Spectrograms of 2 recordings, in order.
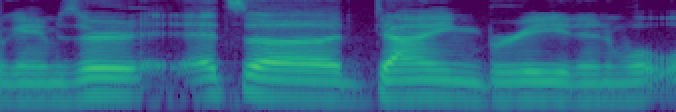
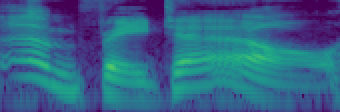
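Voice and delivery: arcade game announcer narration voice; 4 semitones higher than usual. Remembering an old arcade game, doing the arcade announcer voice. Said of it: "The arcade narration".

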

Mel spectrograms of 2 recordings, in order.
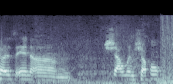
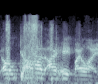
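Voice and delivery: mild, yelled, scream-like cry of despair; 4 semitones higher than usual. Playing a game with a teammate, unable to put the fuses in, screaming. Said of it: "Don't scream".

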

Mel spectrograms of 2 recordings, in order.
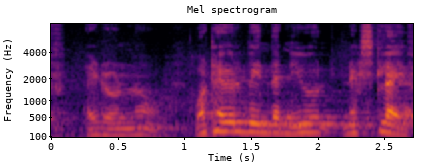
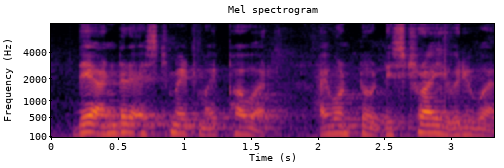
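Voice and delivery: normal talking voice

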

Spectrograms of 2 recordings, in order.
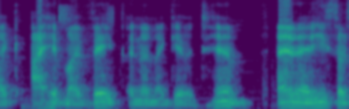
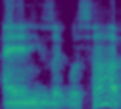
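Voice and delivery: ordinary talk, nothing marked

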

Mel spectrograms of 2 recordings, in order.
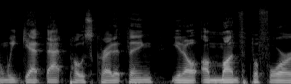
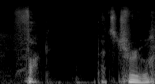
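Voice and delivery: muttered movie-star style delivery. Quoting an actor's delivery from a show scene, Idris Elba under his breath. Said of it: "delivery from Idris Elba under his breath".

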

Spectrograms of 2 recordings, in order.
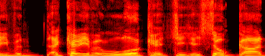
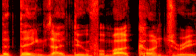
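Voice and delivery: very low, slow, drawn-out rumbling voice; 14 semitones lower, 4 dB quieter than usual. Retelling a movie scene, quoting its lead: super low Vin Diesel voice. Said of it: "his voice is, like, super low".

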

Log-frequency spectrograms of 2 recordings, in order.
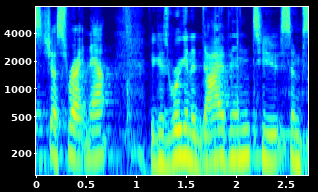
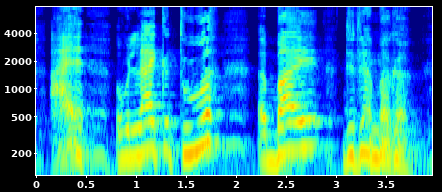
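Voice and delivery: put-on slow delivery with a French accent; 5 dB louder than usual. Retelling a film scene of a phrase lesson: Clouseau's French accent. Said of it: "with less of a French accent".

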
